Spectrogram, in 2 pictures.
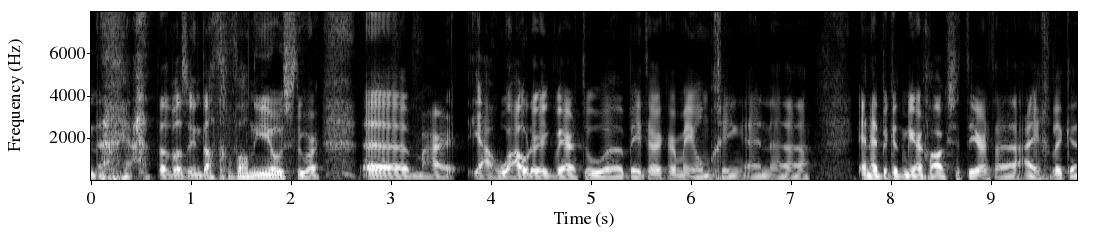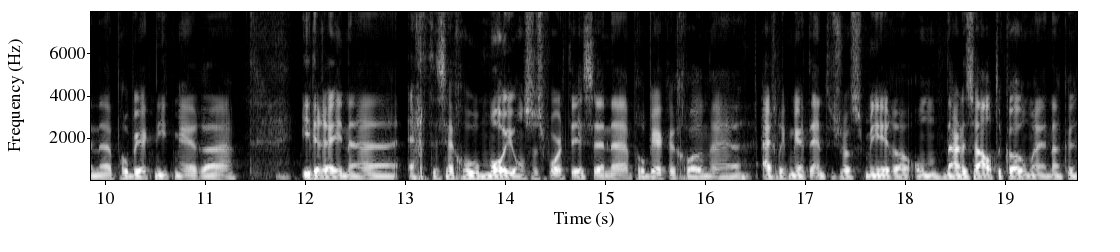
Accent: South Holland, Netherlands; Ik kom uit de regio van Den Haag natuurlijk.

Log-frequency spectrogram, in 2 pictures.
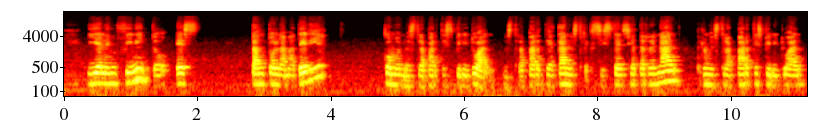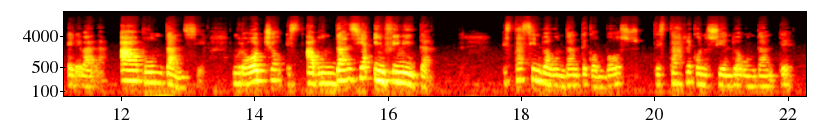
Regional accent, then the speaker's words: Argentina; born there; tenemos que empezar a reconciliarnos con los que nacimos acá en Argentina, con esa gran madre que es Argentina

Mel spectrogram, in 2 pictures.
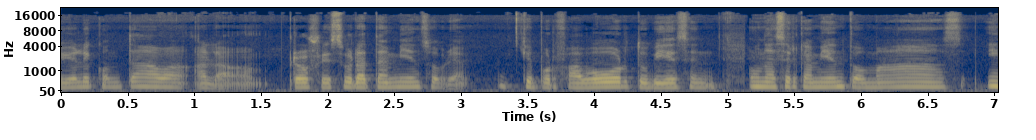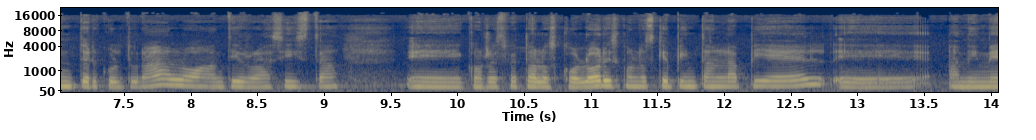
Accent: Bolivia; now in Barcelona, Spain; Yo soy de Bolivia, tengo un hijo de 8 años actualmente. Él está escolarizado y vivimos en Barcelona.

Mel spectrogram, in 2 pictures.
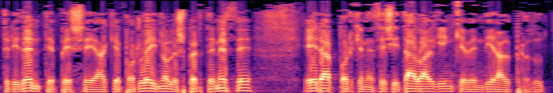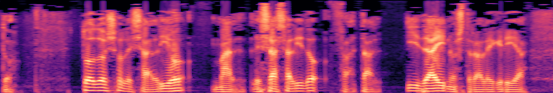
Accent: Catalonia, Spain; de barrio somos tú y yo somos del Besós, nos hemos criado con amigos de la mina

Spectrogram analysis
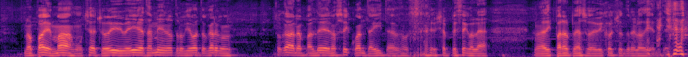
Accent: Avellaneda, Buenos Aires Province, Argentina; Soy de Avellaneda, soy de Avellaneda

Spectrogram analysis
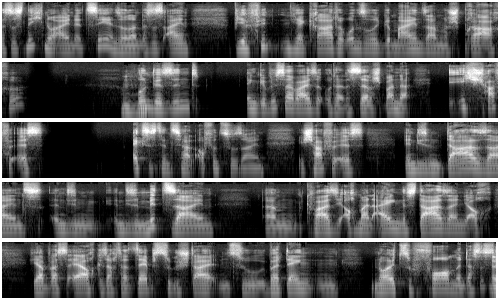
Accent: Germany; Wir sind beide Deutsche, ne? Schon mal gut.

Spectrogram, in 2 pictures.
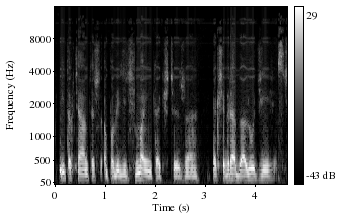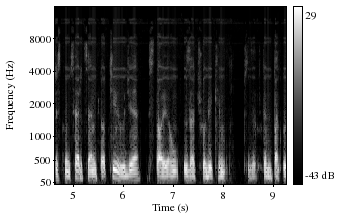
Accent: Rzeszów, Subcarpathian Voivodeship, Poland; Pochodzę z Rzeszowa, gdzie urodził się … czyli nasz legendarny blues rockowy muzyk.

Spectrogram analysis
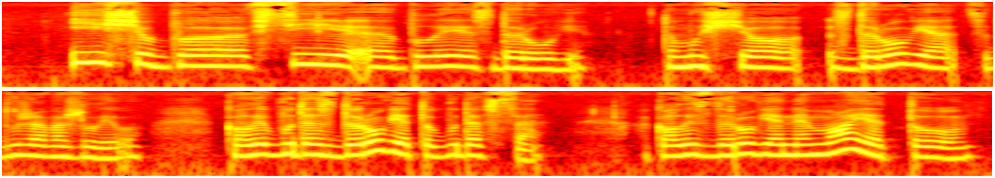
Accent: Poltava, Poltava Oblast, Ukraine; now in Kyiv, Ukraine; Ми з Полтави. А навчаємося в Києві.

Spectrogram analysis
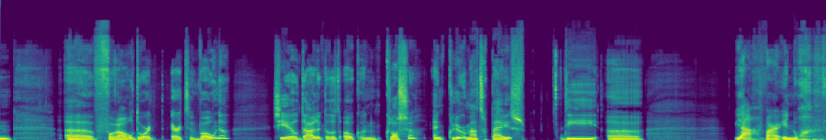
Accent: Netherlands; also born or lived in Suriname; Ik woonde toen in Suriname. En ik had er altijd ook wel in mijn... Toen ik opgroeide in Nederland...

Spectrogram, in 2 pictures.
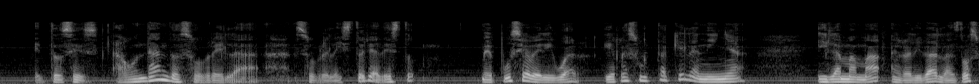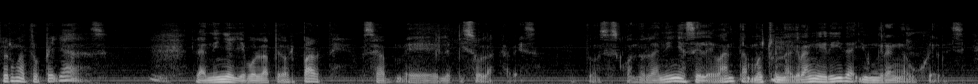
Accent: Cuenca, Azuay, Ecuador; yo no soy de aquí, yo soy de la Suay, yo soy cuencano

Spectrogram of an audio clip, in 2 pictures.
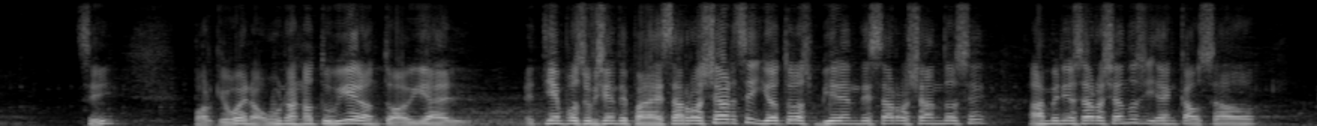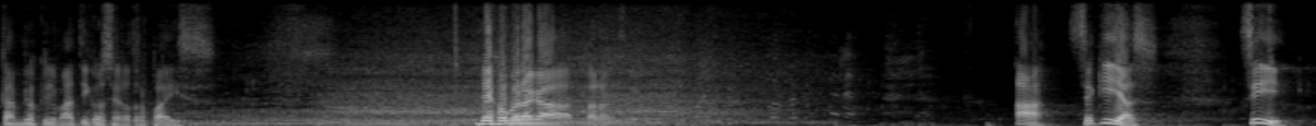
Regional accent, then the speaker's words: Uruguay; han hecho que las lluvias sobre nuestro país aumenten entre un 10 y un 15%. ¿Somos los uruguayos culpables de eso?

